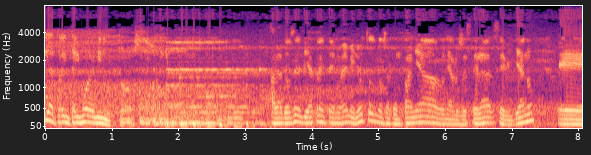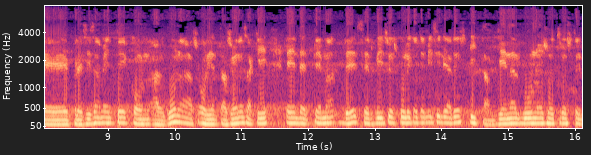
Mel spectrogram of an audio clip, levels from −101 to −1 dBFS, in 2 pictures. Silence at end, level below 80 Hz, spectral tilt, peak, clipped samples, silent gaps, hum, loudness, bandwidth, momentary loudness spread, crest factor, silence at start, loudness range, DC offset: 0 s; -30 dBFS; -8 dB/octave; 0 dBFS; 1%; none; none; -10 LUFS; 7.6 kHz; 5 LU; 10 dB; 0 s; 2 LU; under 0.1%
